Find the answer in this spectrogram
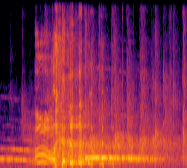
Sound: applause

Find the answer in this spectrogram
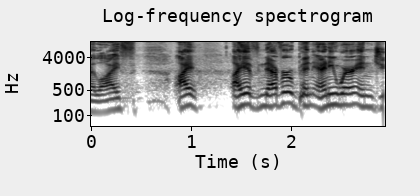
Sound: congregation laughing

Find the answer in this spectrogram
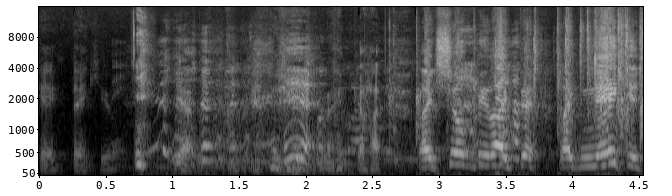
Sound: laughter; applause

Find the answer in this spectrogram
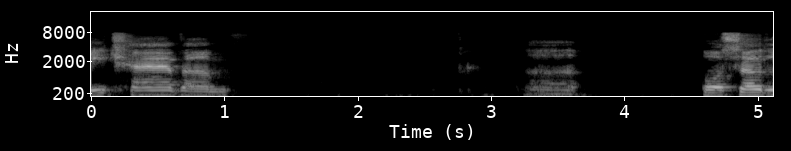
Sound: pause

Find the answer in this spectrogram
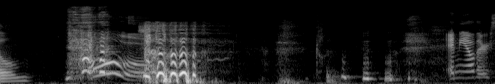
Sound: laugh

